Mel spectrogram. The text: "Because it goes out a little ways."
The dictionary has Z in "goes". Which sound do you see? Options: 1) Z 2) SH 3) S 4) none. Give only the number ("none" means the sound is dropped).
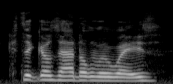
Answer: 1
